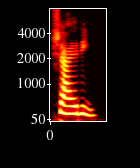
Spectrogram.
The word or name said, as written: शाइरी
